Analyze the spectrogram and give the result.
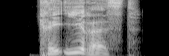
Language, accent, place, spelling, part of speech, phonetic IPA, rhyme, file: German, Germany, Berlin, kreierest, verb, [kʁeˈiːʁəst], -iːʁəst, De-kreierest.ogg
- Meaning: second-person singular subjunctive I of kreieren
